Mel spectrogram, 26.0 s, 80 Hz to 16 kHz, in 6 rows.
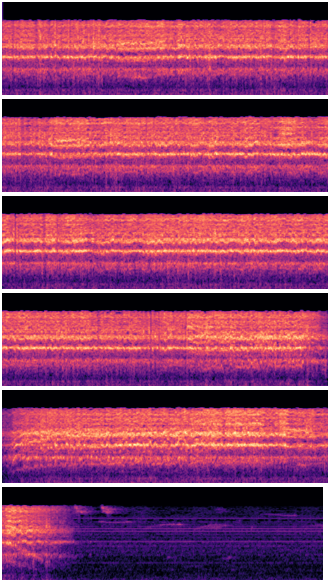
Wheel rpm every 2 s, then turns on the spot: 230, 230, 230, 230, 230, 230, 240, 230, 170, 170, 220, 40, 0.
none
